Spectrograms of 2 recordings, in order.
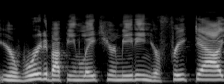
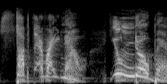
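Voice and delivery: very high, swooping, hissed scolding tone; 9 semitones higher than usual. Showing how a parent hisses at a child in a supermarket: imitating a parent hissing. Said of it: "wanna hiss at the kid".

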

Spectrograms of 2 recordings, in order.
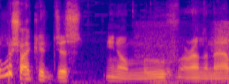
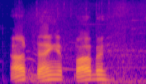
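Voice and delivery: practiced, pitched-up animated-sitcom dad voice; 5 semitones higher than usual. Saying a line again as asked, in Hank Hill's voice. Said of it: "I've been working on it".

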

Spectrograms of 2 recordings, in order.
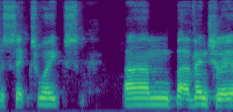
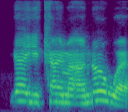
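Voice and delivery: bad put-on Scouse accent, higher pitch; 6 semitones higher than usual. Retelling a phone call from Millwall goalkeeper Tony Warner, Tony Warner in Scouse accent. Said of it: "I'm not good with Scouse accents, but I do it anyway".

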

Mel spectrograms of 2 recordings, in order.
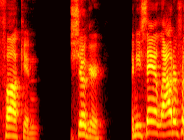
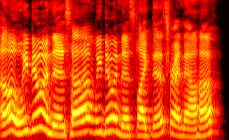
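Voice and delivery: playful, jokey teasing tone; 3 semitones higher than usual. Imitating Sniper's reaction to being teased: imitating Sniper. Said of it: "He's like".

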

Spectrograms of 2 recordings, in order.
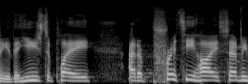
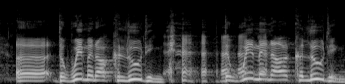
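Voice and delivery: put-on Dutch accent in English. Retell what Xylas came in and said to you all at last night's poker, in his Dutch accent. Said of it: "he just said to us in his Dutch accent".

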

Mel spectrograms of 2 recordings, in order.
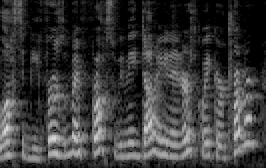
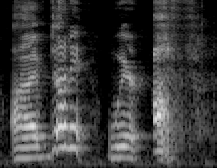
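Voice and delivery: loud, drawn-out big shout; 2 semitones lower, 6 dB louder than usual. Reading the centipede calling through a hole in the ceiling, shouted.

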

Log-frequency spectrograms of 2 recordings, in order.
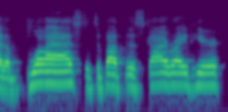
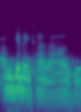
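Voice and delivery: put-on breezy, nonchalant, casual offhand delivery; 5 semitones lower, 11 dB quieter than usual. Retelling a line from the movie they watched: imitating a casual, offhand line. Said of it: "like it's fucking nothing".

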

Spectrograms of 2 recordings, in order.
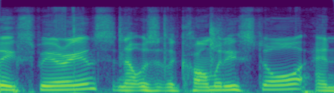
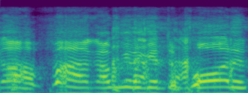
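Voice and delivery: acted panic, much higher pitch; 10 semitones higher, 4 dB louder than usual. Recounting a man's questions about where you're staying; retelling own panic. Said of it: "And I start panicking".

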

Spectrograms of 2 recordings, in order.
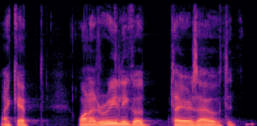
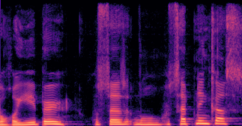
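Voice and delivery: put-on Maori accent, much higher pitched; 7 semitones higher than usual. Recalling the accent picked up playing rugby with the boys, doing a put-on Maori accent. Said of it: "sort of a Maori accent".

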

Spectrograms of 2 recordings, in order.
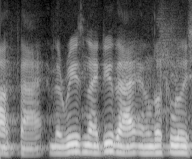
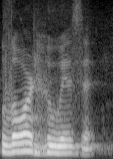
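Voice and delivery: ordinary talk, nothing marked

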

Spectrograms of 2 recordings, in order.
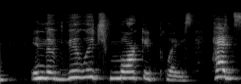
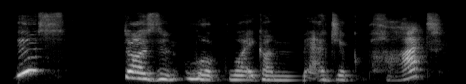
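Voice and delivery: put-on low, grumpy, cranky old-bachelor grumble; 6 semitones lower than usual. Narrator voicing the bachelor in a story, grumpy old bachelor voice. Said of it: "there was a grumpy old bachelor".

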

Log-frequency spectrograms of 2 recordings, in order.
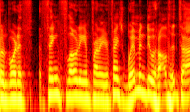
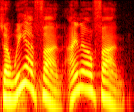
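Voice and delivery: slow, insistent office-lady voice. Acting out an office lady answering party plans: imitating an office lady. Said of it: "She goes".

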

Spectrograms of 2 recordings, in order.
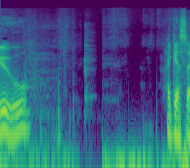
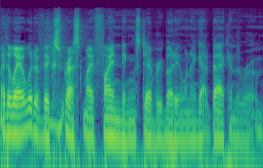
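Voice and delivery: ordinary delivery

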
